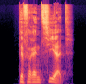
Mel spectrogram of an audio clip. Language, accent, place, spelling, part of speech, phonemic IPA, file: German, Germany, Berlin, differenziert, adjective / verb, /ˌdɪfəʁɛnˈt͡siːɐ̯t/, De-differenziert.ogg
- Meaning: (adjective) nuanced; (verb) 1. past participle of differenzieren 2. inflection of differenzieren: third-person singular present 3. inflection of differenzieren: second-person plural present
